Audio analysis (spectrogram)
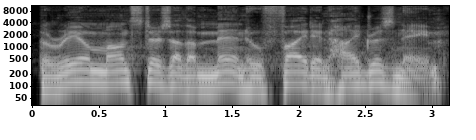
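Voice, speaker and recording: A man voicing an upright veteran team leader in a video game, calm and commanding. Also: on the low side, normal speed, long reverb tail. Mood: steady.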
